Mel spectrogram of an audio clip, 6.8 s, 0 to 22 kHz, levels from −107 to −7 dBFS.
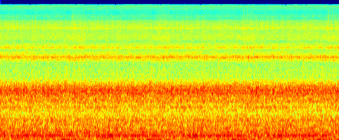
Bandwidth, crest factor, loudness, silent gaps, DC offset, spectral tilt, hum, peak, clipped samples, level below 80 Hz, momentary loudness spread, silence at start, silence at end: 19.5 kHz; 14 dB; -15 LUFS; none; under 0.1%; -4 dB/octave; none; 0 dBFS; under 0.1%; -28 dBFS; 1 LU; 0 s; 0 s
